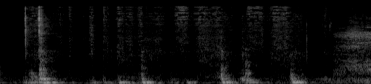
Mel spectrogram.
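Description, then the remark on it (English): Paper tape is pressed and smoothed all the way across a fold in fabric, on top of the design, making a series of short rubbing and crinkling strokes in an uneven rhythm, with no one speaking. “So now that those are overlapping, again on the top of your design, I'm going to take a piece of paper tape and place it all the way across that fold.”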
